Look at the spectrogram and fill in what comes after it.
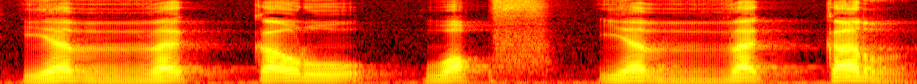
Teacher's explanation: حالت وصل میں جب ملا کے پڑھیں گے تب بھی را کو پر پڑھیں گے، موٹا پڑھیں گے، اس لیے کہ را پر پیش ہے، اور جب وقف کریں گے تب بھی را کو پر پڑھیں گے، اس لیے کہ را ساکن ہے، اس سے پہلے زبر ہے۔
